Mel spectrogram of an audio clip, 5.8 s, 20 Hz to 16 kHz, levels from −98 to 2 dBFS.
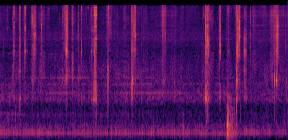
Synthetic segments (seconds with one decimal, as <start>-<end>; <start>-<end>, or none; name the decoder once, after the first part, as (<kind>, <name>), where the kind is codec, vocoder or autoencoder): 3.1-3.6 (autoencoder, DAC-VAE); 4.9-5.8

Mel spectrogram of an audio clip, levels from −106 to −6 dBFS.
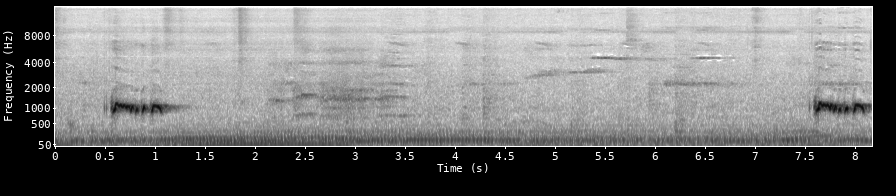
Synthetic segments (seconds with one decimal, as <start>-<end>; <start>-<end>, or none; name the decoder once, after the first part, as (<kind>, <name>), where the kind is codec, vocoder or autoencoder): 0.5-3.2 (autoencoder, DAC-VAE)

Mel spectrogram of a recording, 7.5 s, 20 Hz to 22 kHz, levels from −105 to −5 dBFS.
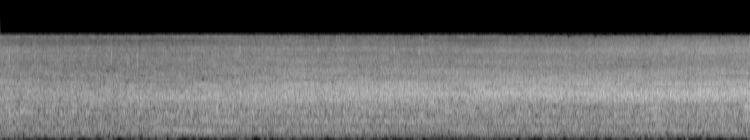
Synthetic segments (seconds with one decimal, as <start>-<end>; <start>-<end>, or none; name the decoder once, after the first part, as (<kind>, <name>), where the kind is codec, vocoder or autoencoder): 4.3-5.0 (autoencoder, DAC-VAE)

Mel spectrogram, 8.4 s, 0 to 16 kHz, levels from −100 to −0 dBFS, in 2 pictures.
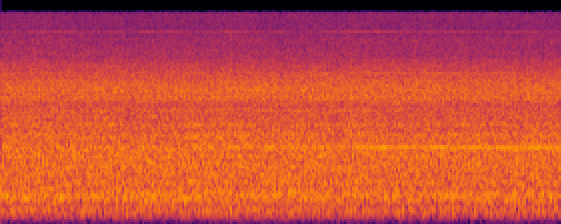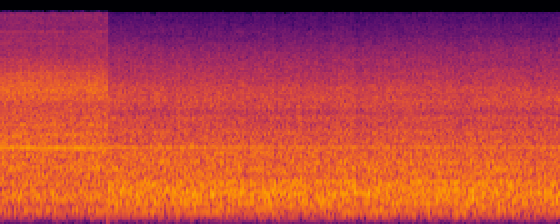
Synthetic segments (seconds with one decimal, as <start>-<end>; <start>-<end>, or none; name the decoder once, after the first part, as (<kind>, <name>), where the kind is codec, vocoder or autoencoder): none

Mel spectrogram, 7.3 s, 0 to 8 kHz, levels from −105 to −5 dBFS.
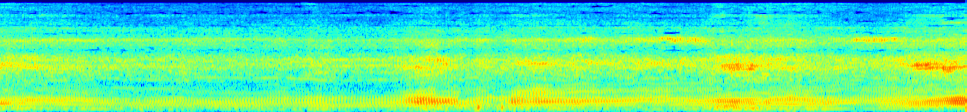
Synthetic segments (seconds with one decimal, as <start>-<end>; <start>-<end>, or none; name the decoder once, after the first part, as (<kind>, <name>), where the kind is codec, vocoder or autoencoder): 0.0-6.2 (autoencoder, DAC-VAE); 6.8-7.3

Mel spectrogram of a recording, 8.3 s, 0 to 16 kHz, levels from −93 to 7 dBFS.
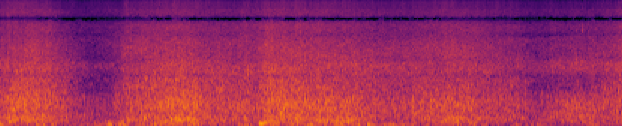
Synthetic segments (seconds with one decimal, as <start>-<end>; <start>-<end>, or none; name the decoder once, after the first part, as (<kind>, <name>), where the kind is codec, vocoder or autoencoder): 0.0-0.6 (autoencoder, DAC-VAE); 1.3-2.0; 5.9-7.3

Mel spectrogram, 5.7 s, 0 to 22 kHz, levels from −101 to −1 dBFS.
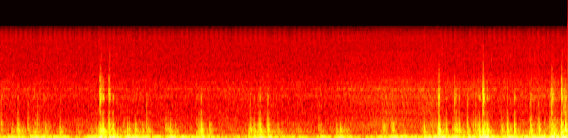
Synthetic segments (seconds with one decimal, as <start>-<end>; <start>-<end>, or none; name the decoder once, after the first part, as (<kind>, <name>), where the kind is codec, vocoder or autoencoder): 3.5-4.4 (autoencoder, DAC-VAE)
